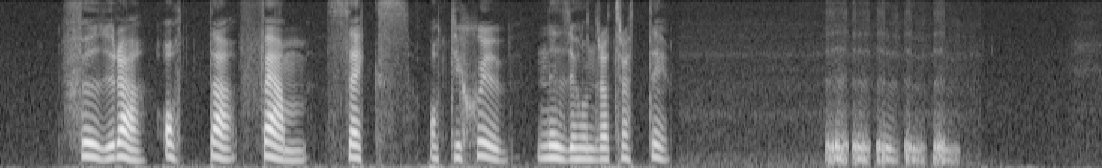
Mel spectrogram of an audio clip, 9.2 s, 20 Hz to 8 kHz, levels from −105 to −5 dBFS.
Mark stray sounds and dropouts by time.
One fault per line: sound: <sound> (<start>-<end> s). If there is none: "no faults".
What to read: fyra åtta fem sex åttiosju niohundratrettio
sound: laugh (6.9-8.0 s)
